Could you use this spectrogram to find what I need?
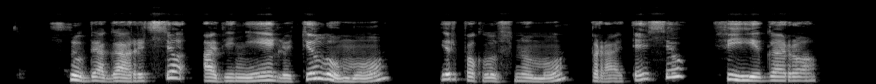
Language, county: Lithuanian, Klaipėda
